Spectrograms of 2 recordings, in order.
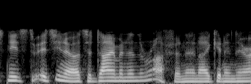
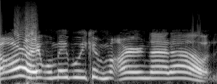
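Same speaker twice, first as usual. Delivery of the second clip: higher, louder, slow mock encouragement; encouraging; 10 semitones higher, 6 dB louder than usual. Co-host imitating himself cheering on a partner, high and slow. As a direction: humour him brightly. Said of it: "I go".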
